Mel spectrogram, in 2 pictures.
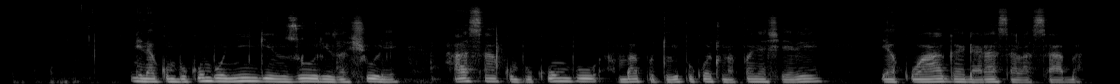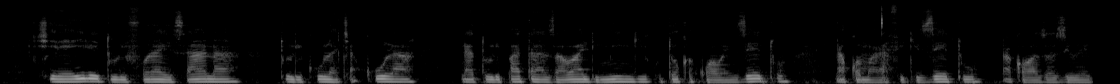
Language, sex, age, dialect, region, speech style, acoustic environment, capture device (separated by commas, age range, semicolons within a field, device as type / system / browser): Swahili, male, 25-34, Tanzania - Dar es Salaam, Tanzania, happy, nature, mobile / Linux / Chrome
